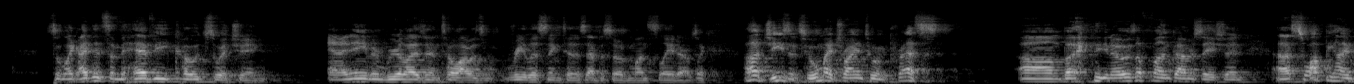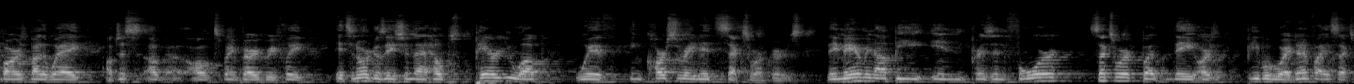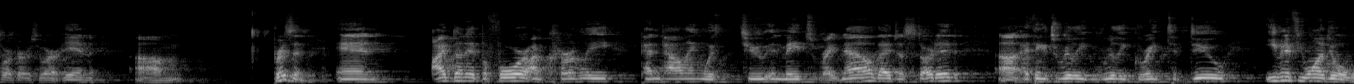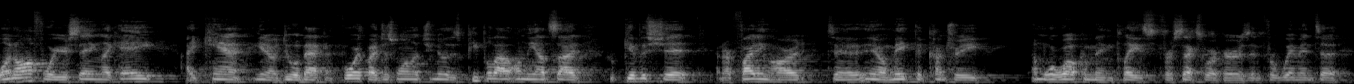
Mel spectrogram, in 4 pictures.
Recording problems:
room echo; slight; dies away in 0.6 s
off-mic speech; somewhat distant

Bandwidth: 13.5 kHz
